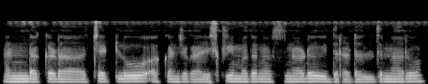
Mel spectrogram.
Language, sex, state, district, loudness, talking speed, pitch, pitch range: Telugu, male, Telangana, Nalgonda, -18 LUFS, 180 wpm, 130 Hz, 125-130 Hz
